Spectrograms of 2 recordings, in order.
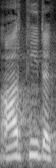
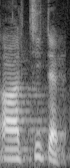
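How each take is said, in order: First: The middle consonant is a k sound. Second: The middle consonant is a ch sound. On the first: The speaker calls it right. "इसलिए इसको हमने आर्किटेक्ट बोला" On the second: The speaker calls it wrong. "ना कि आर्चिटेक्ट"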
